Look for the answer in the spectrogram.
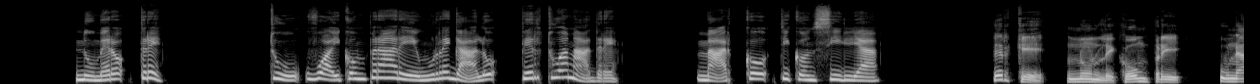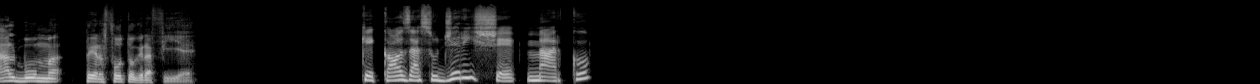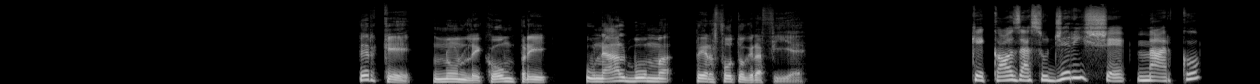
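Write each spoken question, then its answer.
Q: Che cosa suggerisce Marco?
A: un album per fotografie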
